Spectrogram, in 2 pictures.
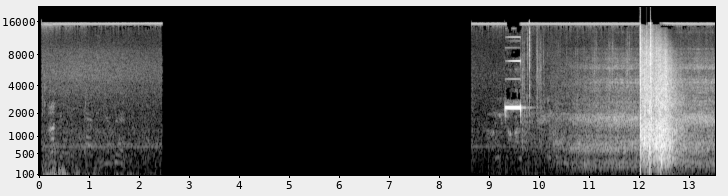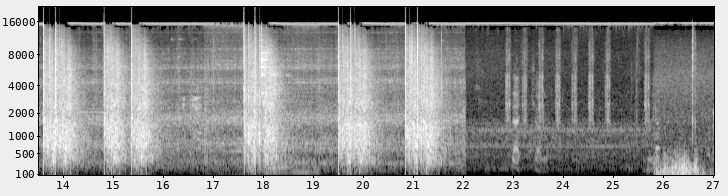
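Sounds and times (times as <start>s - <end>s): short high electronic beep: 9.3s - 9.8s
pistol shots with echo: 12.0s - 22.1s.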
